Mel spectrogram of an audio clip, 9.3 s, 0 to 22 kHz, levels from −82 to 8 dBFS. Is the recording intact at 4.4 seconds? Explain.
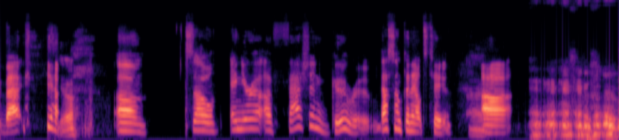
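Yes, the audio is intact at 4.4 seconds, with no audible fault at that moment.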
